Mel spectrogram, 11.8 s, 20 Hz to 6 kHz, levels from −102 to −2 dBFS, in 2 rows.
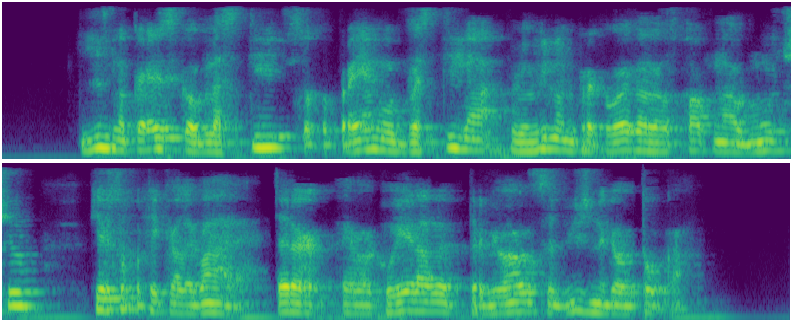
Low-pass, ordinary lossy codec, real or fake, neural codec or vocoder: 5.4 kHz; AAC, 24 kbps; fake; codec, 16 kHz, 2 kbps, X-Codec, HuBERT features, trained on balanced general audio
